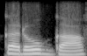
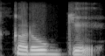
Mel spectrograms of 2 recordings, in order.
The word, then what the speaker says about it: करोगे: Okay, remember it's not karoga for a boy, it's karoge.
